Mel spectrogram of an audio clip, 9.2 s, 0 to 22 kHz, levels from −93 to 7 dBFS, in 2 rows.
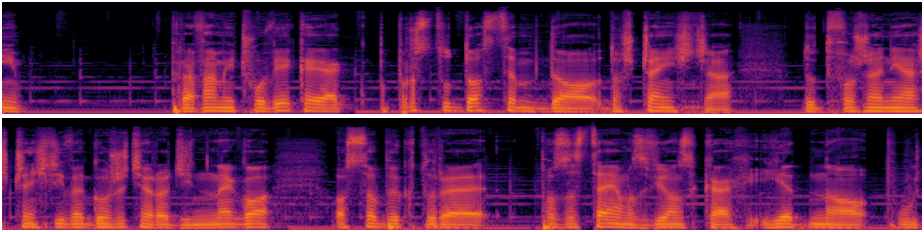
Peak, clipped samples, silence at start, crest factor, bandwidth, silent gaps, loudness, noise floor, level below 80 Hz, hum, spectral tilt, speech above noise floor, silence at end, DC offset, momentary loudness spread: -6 dBFS; under 0.1%; 0 s; 18 dB; 16 kHz; none; -23 LUFS; -47 dBFS; -44 dBFS; none; -5 dB/octave; 25 dB; 0 s; under 0.1%; 6 LU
